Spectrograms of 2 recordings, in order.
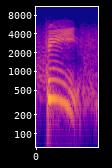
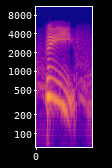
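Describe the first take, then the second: The two takes are said the same way.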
